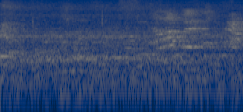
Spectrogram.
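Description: Background chatter of people's voices, children's among them, with high voices calling out near the end.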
